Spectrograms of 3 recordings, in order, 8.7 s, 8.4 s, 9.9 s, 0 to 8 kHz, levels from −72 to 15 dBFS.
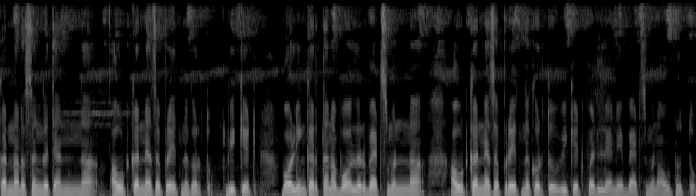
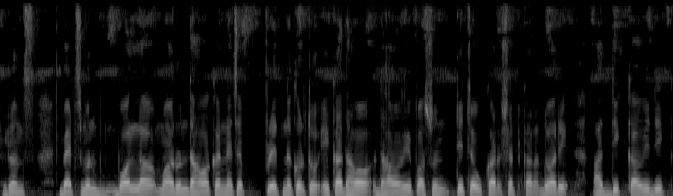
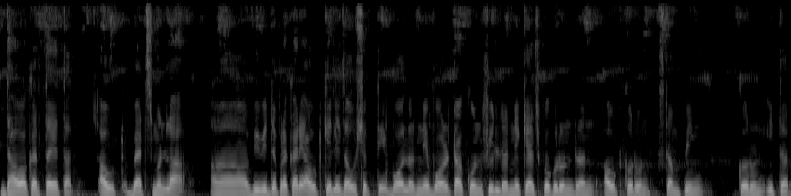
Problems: none marked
